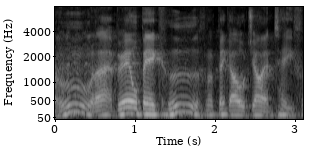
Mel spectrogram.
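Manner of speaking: slow, stretched marvelling; slow marvelling at huge teeth; drawn-out emphasis. Acted. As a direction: linger on the words like a big reveal. Describing her teeth, drawn out.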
